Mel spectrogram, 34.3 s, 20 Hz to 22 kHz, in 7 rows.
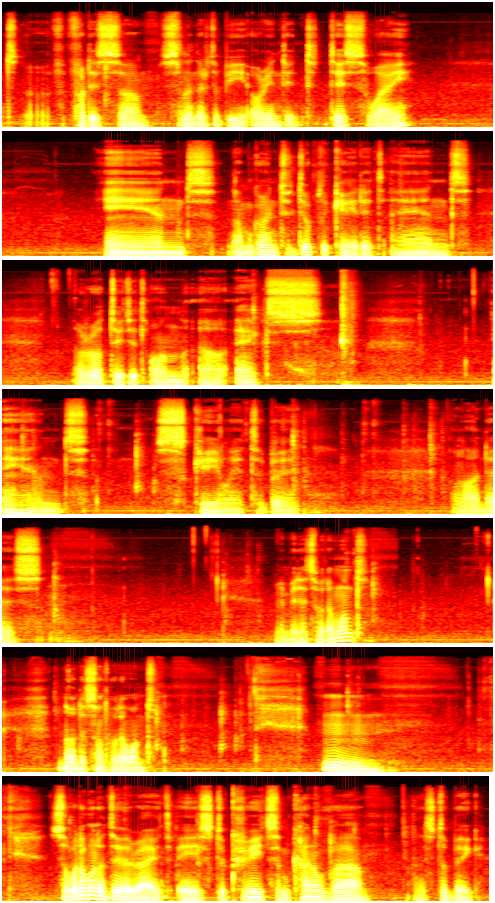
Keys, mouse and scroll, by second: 1.2-6.7 drag, 7.7 shift+d, 8.8 r, 14.7 s, 16.2 click, 16.4 s, 17.4 s, 18.7 g, 20.3-21.9 middle drag, 22.1 s, 23.5-24.7 middle drag, 25.3 x, 26.1-26.4 middle drag, 26.7 middle click, 26.9 `, 27.4 `, 28.0 `, 30.1 g, 31.1 s, 32.9 shift+middle click, 33.5 s.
